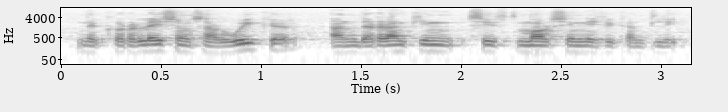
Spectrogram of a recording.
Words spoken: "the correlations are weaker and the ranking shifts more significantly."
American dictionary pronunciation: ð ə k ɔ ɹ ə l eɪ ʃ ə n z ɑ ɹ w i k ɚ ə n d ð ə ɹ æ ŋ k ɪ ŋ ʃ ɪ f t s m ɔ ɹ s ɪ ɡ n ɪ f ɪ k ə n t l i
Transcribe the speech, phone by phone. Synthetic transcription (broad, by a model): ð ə k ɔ ɹ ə l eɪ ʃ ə n s ɑ ɹ w i k ɚ ə n d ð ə ɹ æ ŋ k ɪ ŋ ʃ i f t m ɔ ɹ s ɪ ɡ n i f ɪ k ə n t l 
